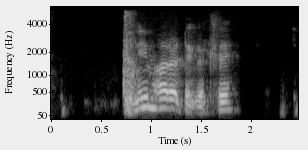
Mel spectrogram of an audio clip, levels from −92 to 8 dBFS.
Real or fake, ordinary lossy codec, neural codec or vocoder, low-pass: fake; AAC, 32 kbps; codec, 16 kHz, 16 kbps, FunCodec, trained on Chinese and English, 50 frames a second; 5.4 kHz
